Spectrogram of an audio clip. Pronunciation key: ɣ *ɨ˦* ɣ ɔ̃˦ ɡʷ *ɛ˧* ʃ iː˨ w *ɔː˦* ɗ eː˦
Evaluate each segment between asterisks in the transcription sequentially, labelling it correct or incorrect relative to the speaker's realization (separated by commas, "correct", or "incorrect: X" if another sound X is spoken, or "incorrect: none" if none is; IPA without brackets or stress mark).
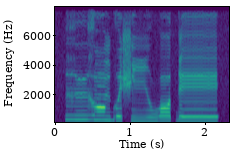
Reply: correct, incorrect: ə˧, incorrect: ɔ˦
